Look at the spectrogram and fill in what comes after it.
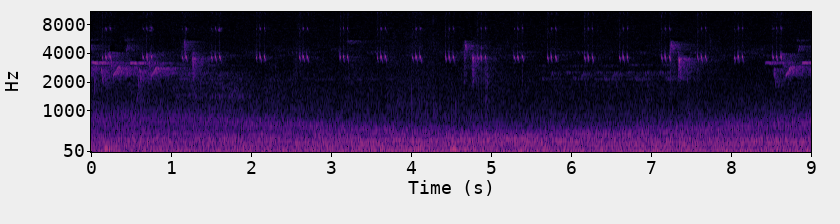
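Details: Night-time crickets chirping in a gentle wind, short paired pulses repeating roughly every half second, high and bright, above a constant low wind hiss.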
